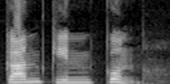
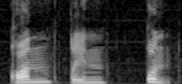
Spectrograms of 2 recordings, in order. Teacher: So this kaf is a soft kaf. This qaf is a thick voice qaf.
